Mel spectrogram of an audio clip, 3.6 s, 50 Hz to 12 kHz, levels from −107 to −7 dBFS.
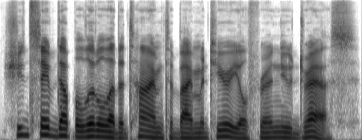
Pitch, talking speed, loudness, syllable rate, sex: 130 Hz, 250 wpm, -17 LUFS, 5.4 syllables/s, male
